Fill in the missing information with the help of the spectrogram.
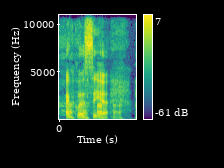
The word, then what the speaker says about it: ecclesia: But it sounds to me like that word, what did we land on? Ecclesia. – Yeah. – That's the pronunciation.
